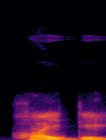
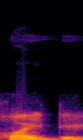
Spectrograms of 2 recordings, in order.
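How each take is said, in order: First: Said in the usual way. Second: হয়টে said slowly, with eu as অয়; slowed teacher model of হয়টে; slow demo. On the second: Shown as a demonstration. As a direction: spell out হয়টে carefully for learners. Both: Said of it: "অয় এর মতো করে".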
